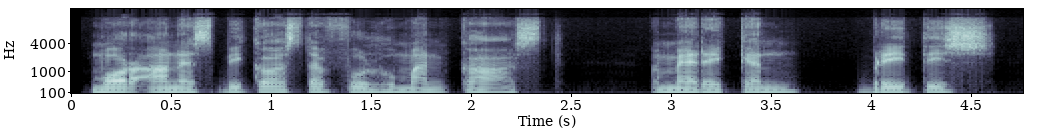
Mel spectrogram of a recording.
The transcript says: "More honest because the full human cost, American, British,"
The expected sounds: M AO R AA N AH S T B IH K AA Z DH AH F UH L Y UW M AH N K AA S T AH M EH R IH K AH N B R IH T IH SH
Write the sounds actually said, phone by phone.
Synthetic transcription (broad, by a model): M AO R AA N AH S T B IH K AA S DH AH F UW L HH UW M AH N K AA S T AH M EH R IH K AH N B R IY T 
